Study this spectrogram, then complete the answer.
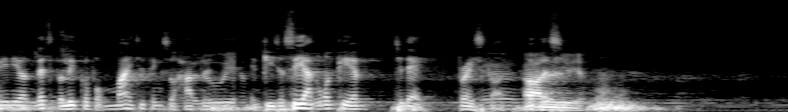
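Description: A man speaks with animation into a close microphone.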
